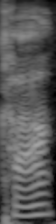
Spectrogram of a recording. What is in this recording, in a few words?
"kah5", taiwanese syllables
